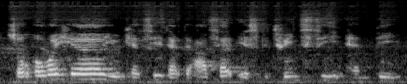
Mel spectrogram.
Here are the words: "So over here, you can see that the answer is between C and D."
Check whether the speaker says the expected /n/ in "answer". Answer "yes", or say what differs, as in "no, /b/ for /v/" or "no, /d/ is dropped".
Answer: no, /n/ is dropped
